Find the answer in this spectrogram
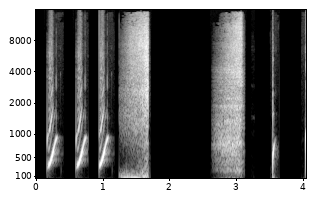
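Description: Cartoon-style animation sound effects: three quick rising 'bloop' pops, then a short burst of noise with a low thud, a swelling whoosh, and a brief blip near the end.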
